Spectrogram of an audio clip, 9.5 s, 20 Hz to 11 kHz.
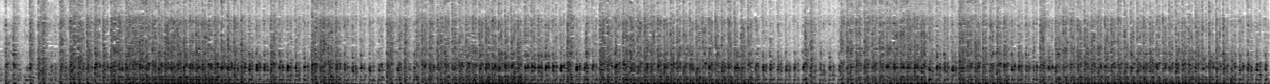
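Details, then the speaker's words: Flooded Husqvarna mud mower, 18hp Kawasaki V-twin, after being submerged in a pond: runs rough and loud, speed surging and sagging, living on starting spray and starved of fuel; contaminated fuel supply with pond debris in the fuel filter. "that's my clutch it will stay running so now i just need to get gas going to it good and it'll run"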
